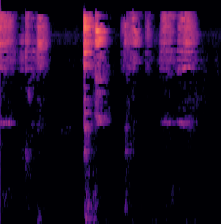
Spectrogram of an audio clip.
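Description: Salt and baking powder being stirred together in a bowl, heard as a few soft, close clinks and scrapes of a utensil against the bowl in short bursts separated by silence.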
